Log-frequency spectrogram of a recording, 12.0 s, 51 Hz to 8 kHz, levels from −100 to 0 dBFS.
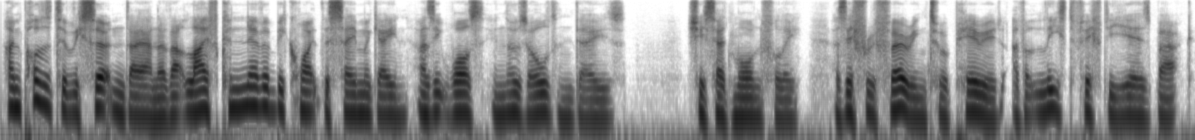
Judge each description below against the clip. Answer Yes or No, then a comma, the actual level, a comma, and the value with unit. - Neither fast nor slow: Yes, average, 175 wpm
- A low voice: Yes, low, 130 Hz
